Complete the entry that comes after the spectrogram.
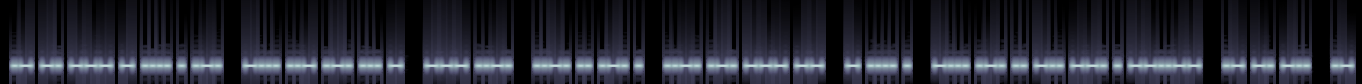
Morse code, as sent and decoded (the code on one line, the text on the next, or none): .- -. --- - .... .-. / -... ..- .-. ... - / --- ..-. / ..-. .. .-. / ..-. .-. --- -- / - .... / -... .-. .. -.. --. --..-- / .- -. -.. / .-
ANOTHER BURST OF FIRE FROM THE BRIDGE, AND A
